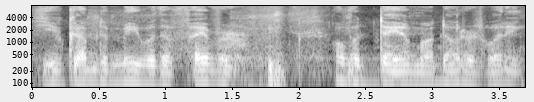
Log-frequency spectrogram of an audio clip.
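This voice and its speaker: A man does a put-on character voice at fairly low pitch and a fairly quick pace. His intonation stays monotone and flat over clear background noise. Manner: menacing, solemn.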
